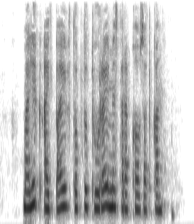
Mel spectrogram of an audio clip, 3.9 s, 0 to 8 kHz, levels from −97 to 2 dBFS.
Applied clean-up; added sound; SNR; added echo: none; none; none; none.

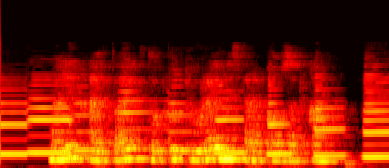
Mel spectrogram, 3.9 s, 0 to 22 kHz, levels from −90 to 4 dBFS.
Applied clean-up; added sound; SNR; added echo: none; Wind instrument, woodwind instrument; 3 dB; reverberation time 0.6 s.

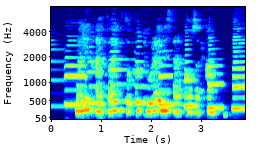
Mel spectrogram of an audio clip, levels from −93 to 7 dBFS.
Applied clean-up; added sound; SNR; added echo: classical method WPE with log-MMSE.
